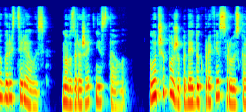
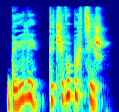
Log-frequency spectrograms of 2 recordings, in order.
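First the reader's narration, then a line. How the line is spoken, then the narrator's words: Whispered question. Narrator (Russian): шепотом спросила Мирна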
